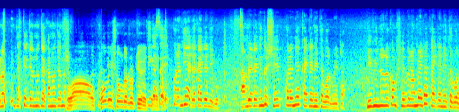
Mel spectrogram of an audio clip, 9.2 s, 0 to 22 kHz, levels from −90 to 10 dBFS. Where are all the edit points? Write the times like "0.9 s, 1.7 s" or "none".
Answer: 3.4 s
